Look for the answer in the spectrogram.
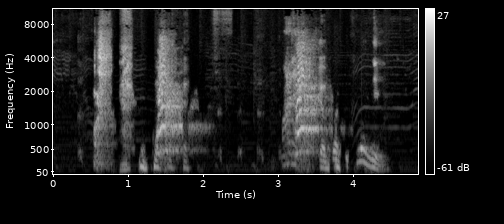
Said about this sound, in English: he thinks he's human, so he, he thinks he belongs inside of the house. So once he's outside of the house, he keeps barking.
